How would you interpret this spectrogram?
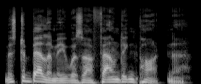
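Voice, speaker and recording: A man's voice: on the low side, very animated, fast, no echo, studio quality, voice pushed up. A man voicing a nervous, polite young publishing clerk in an audiobook, hesitant and deferential. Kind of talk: audiobook character dialogue.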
